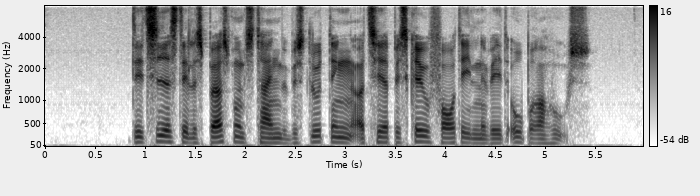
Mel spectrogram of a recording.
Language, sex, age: Danish, male, 21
